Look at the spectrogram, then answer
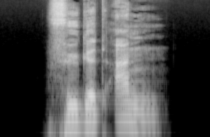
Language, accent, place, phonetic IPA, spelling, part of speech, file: German, Germany, Berlin, [ˌfyːɡət ˈan], füget an, verb, De-füget an.ogg
- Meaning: second-person plural subjunctive I of anfügen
